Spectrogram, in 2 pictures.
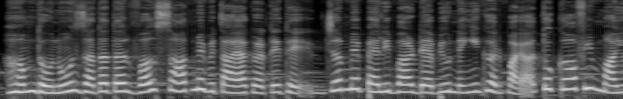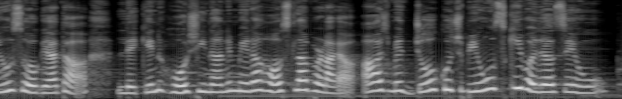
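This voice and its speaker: A woman voicing a guilt-ridden young male pop idol, speaking in a quiet, remorseful way. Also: high voice.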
